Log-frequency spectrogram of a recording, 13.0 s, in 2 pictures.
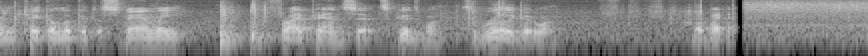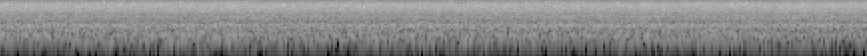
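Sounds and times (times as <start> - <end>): potatoes sizzling in oil: 5.6 - 13.0.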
